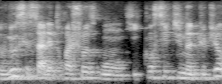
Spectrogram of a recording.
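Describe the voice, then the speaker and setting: The man's voice comes across as somewhat breathy. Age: 30s. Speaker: startup co-founder and CEO. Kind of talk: interview.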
